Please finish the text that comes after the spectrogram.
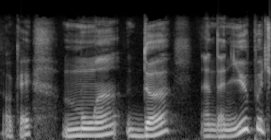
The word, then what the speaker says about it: moins: Then if you want to say less, it's moins in French. So no discussion about the S here. Don't pronounce it. Okay, moins de, and then you put your noun, que, than, and the rest of the structure.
